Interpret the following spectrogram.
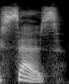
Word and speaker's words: says: against any many warning common mistake the verb say is pronounced with an s sound in the past tense and in the present tense when it is followed by an s for example i say but i said he says don't say i sayed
